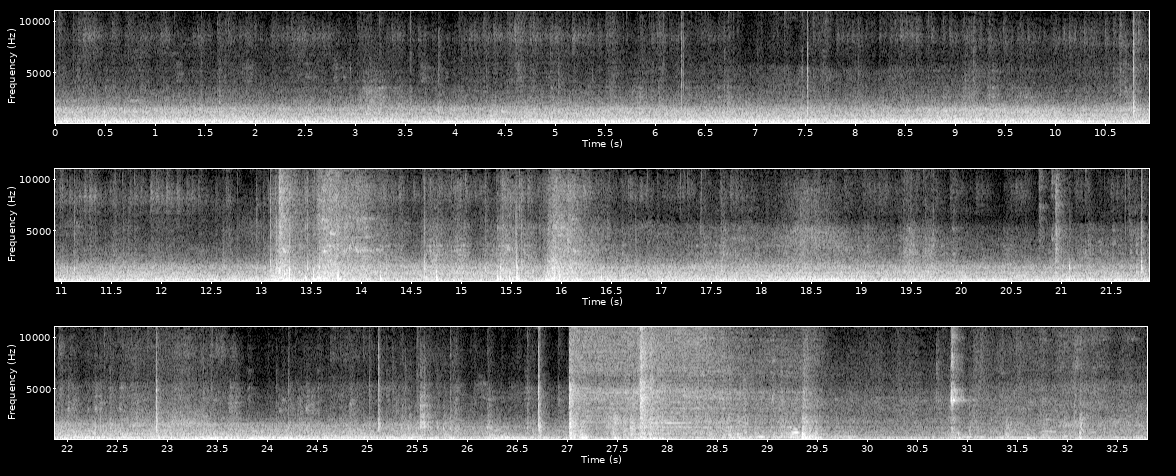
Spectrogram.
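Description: City bus engine and road noise heard from inside the cabin while driving, a steady drone with a shifting engine note. It has a few loud rattling clatters partway through and again near the end, as it comes to a stop.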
